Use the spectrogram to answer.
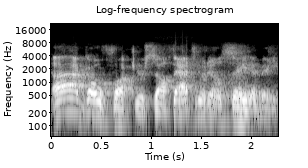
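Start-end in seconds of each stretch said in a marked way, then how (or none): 0.0-1.2 gruff put-on celebrity voice. Acting out Danny Bonaduce refusing an autograph: Danny Bonaduce impression. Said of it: "I can't do a Danny Bonaducci impression".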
